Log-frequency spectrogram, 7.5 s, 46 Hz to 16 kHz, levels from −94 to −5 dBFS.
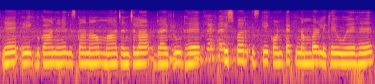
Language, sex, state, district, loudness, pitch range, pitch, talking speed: Hindi, female, Rajasthan, Jaipur, -15 LUFS, 195-210 Hz, 200 Hz, 150 wpm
